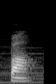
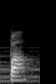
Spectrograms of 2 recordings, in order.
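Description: First: The syllable is produced heavily with the outer lips. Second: The syllable is produced lightly with the inner lips. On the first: The speaker calls it wrong. "如果外唇用力就会发成八八" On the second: The speaker calls it right. "更加灵活更加轻巧的发音方式是内唇"

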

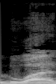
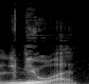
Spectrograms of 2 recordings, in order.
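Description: First: The first syllable is pronounced lu. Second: The first syllable is pronounced liu. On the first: This is the traditional local reading. The speaker calls it right. "陆安应该保留旧时候的读音" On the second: This is the reading in the newest dictionaries. The speaker calls it wrong. "很别扭的六安"

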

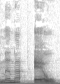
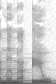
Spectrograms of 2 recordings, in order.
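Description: First: The name ends in an open e and clear l. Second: The name ends in a vowel-like u sound. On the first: The speaker calls it right. "com esse E agudo e com L no final" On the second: The speaker calls it wrong. "ele não é Nanaeu"

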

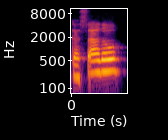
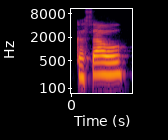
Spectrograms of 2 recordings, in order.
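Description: First: The d in the ending is pronounced. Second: The d is dropped, Dominican style.

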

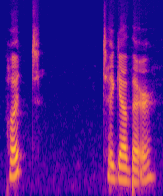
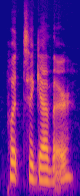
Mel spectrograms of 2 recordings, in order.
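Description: First: The words are said with a break between them. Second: The words are joined smoothly with no break. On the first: "I will say the words with a space in between" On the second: "in a more fluid way to demonstrate linking"

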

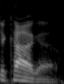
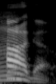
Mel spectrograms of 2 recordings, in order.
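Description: First: The C and the A sound softer. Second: The C and the A sound harder. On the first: This is how outsiders say it. "They just say Chicago" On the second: This is how locals say it. "how we say the C and the A a little bit harder"

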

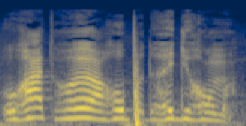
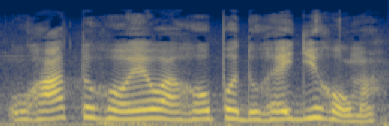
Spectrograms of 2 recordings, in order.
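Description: First: It is said quickly. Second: It is said at a slower, normal pace.

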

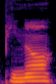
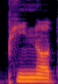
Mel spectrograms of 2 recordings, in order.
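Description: First: The final t is silent. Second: The final t is pronounced. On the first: The speaker calls it right. "Nagminnie staramy się wymawiać wszystkie nieme litery" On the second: The speaker calls it wrong. "i tak powstają gama i pinot"

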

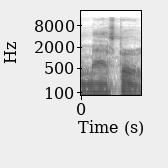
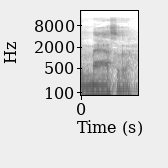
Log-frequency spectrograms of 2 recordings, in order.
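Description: First: The t and r sounds are fully pronounced. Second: The t and r sounds are dropped. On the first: "they don't say master" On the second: "they say massa"

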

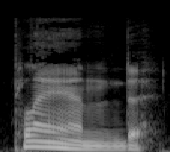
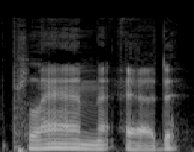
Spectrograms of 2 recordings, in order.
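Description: First: The ending joins the word as one syllable. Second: The ending is said as a separate syllable. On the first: The speaker calls it right. "pero planned" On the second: The speaker calls it wrong. "No plan-ed"

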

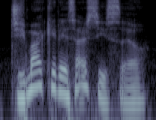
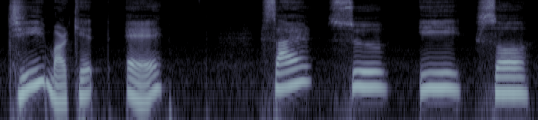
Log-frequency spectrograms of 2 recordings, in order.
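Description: First: The sentence is said at a quicker, natural pace. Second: The sentence is said at a slower, careful pace.

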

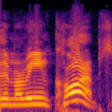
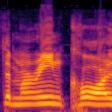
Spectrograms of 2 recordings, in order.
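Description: First: Corps is said with the final ps sound. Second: Corps is said without the final ps sound. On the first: The speaker calls it wrong. "he pronounced ... the Marine Corps. Also, that was inexcusable" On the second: The speaker calls it right. "he pronounced the Marine Corps"

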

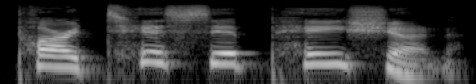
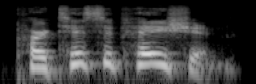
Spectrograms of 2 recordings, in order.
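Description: First: The word is spoken slowly. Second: The word is spoken faster. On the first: "I'll say it slowly first" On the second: "let's speed up a little"

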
